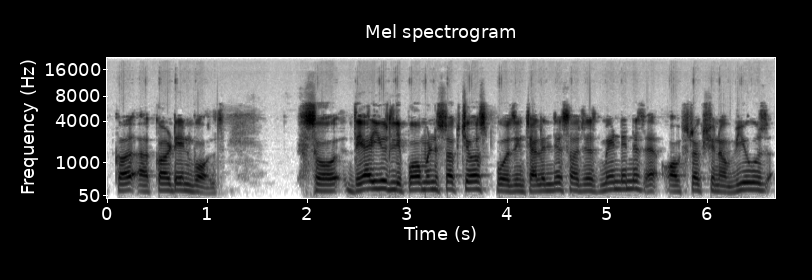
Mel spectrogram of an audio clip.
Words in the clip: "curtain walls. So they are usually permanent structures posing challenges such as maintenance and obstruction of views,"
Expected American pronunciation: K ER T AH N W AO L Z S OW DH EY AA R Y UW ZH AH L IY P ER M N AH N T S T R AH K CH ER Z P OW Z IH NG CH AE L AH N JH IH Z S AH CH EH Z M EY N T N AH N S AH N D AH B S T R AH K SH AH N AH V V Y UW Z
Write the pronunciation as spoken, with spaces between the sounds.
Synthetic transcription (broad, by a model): K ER T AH N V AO L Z S OW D EY AA R Y UW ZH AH L IY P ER M AH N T S T R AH K CH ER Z P OW Z IH NG CH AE L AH N JH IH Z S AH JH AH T M EY N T AH N AH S AH B S T R AH K SH AH N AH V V Y UW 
